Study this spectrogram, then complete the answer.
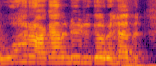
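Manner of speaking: high, fast, eager plea; excited question. Retold or imitated. Young ruler rushing up to ask Jesus, high and fast. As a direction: blurt it out, desperate to know. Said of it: "and he's so excited".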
